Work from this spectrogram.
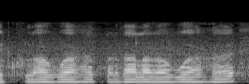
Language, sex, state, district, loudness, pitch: Hindi, male, Chandigarh, Chandigarh, -16 LUFS, 115 Hz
